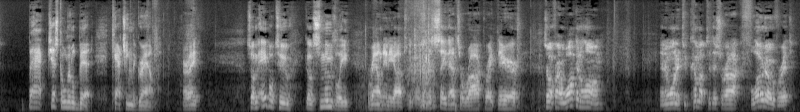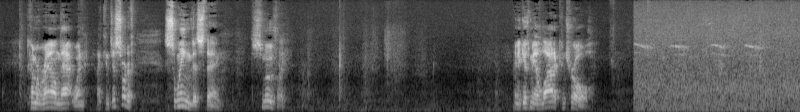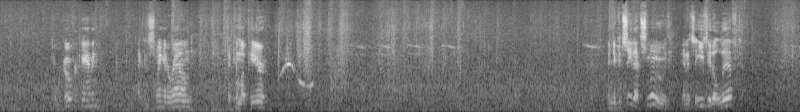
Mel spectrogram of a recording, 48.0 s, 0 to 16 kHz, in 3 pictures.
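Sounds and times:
soft rustles: 12.0s - 13.2s, 21.8s - 26.3s, 33.9s - 44.2s, 46.5s - 48.0s
bird chirping: 28.7s - 31.6s, 37.6s - 41.3s, 43.6s - 44.4s
footsteps through dry leaves: 34.1s - 44.2s, 46.6s - 48.0s.

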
